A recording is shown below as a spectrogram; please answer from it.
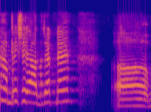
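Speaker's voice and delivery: ordinary delivery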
